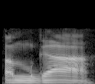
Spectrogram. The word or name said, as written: Amga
